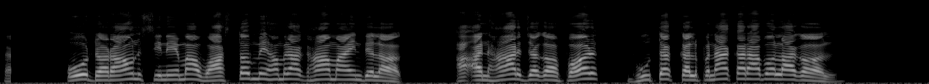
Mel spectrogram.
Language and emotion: Maithili, fearful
